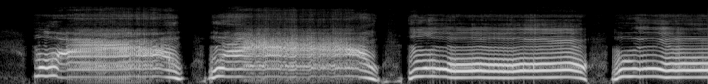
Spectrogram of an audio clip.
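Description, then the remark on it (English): A person imitates their cat howling at the vet: four loud, drawn-out, strained vocal wails with steady pitch that dips at each end, separated by brief pauses, no other voices. “I take him to the vet. He's howling, howling.”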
